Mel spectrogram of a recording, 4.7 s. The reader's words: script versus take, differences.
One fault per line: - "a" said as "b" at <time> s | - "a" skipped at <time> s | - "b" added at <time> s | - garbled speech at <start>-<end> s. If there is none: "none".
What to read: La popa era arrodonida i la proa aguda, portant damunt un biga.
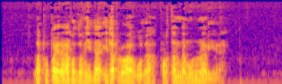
- "un" said as "una" at 3.3 s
